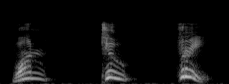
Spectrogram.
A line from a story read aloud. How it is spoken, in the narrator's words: cried the puppet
